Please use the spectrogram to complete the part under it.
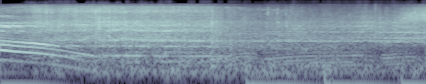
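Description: A drift car spins out during a drift series battle, with a loud sustained tire screech over an engine whose pitch falls as the car slides, heard without talk.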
